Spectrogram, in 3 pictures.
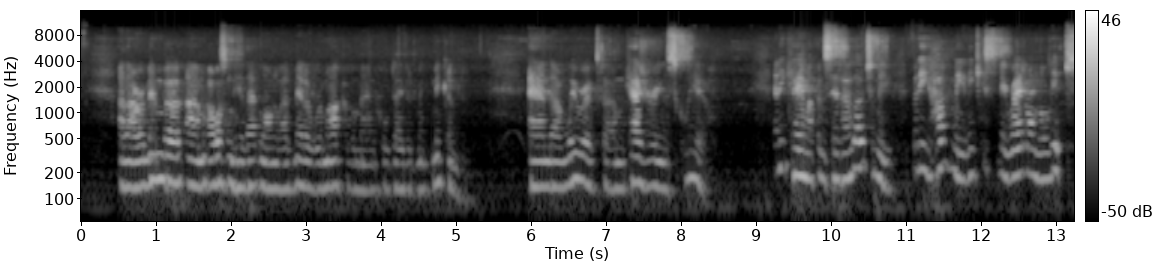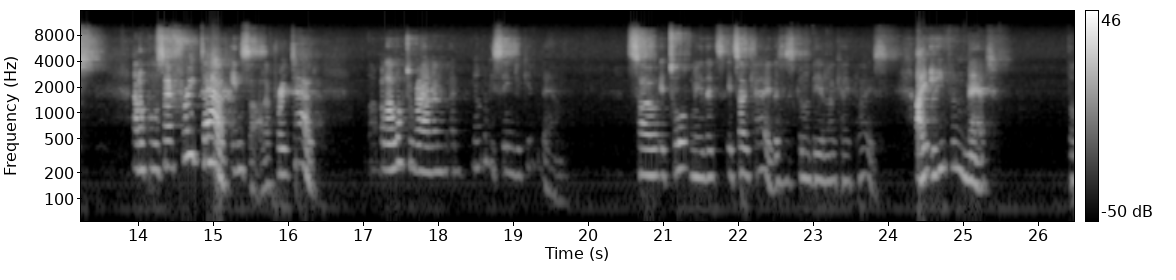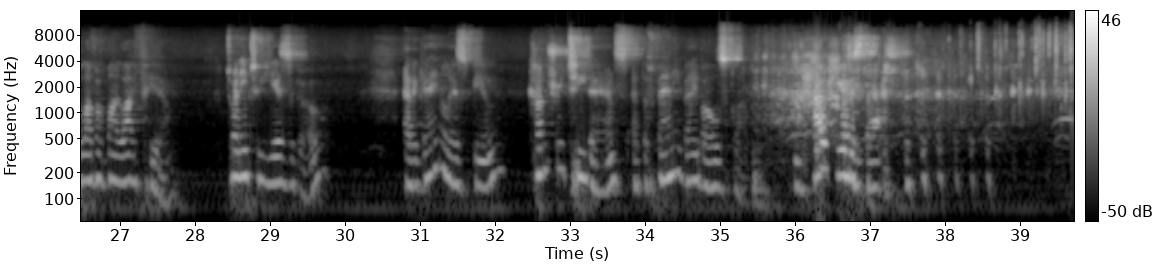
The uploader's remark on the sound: SPUN: True Stories Told in the Territory is a live storytelling event that showcases some of the extraordinary people and stories that make up the Northern Territory. Popping up at different venues across Darwin. Told at our event at Darwin Festival where the theme was HEART.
